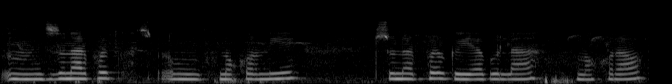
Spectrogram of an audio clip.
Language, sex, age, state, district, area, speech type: Bodo, female, 18-30, Assam, Udalguri, rural, spontaneous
